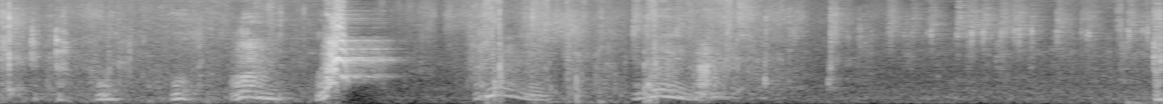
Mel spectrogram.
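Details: A Pembroke Welsh Corgi, scared of a cardboard box, gives a few sharp, uneasy barks and yips, spaced irregularly.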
